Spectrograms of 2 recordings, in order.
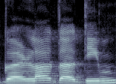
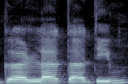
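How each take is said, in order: The two takes are said the same way.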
